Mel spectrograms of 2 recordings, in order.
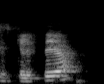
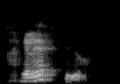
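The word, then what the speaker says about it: Skellefteå: como se ve que es Esquelestea, pero en realidad como se pronuncia es Gelestio.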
